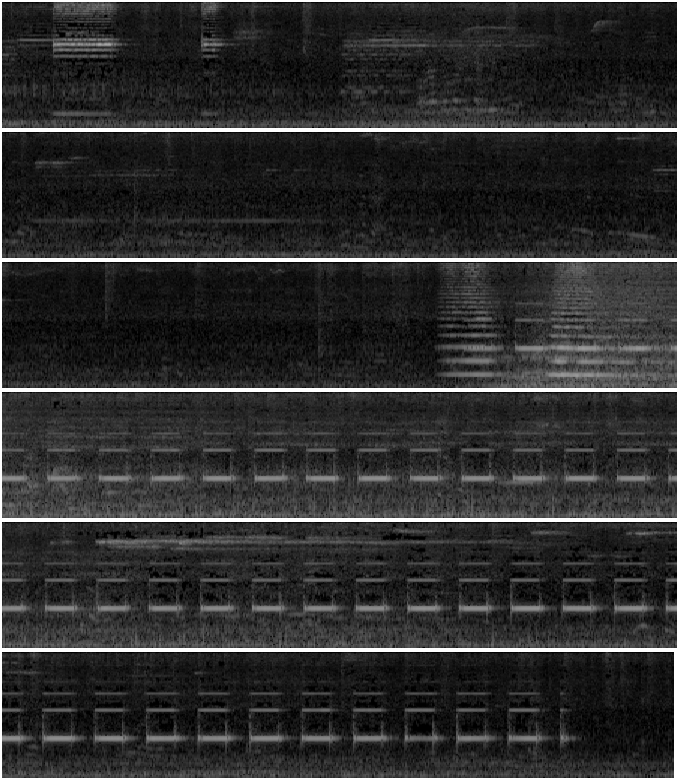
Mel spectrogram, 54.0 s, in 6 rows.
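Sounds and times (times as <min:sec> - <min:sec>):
train coaches rumbling past: 0:20.0 - 0:53.9
train horn: 0:23.8 - 0:29.2
electronic warning alarm beeping: 0:24.8 - 0:25.6, 0:26.4 - 0:52.7
high squeal: 0:36.7 - 0:45.5.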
